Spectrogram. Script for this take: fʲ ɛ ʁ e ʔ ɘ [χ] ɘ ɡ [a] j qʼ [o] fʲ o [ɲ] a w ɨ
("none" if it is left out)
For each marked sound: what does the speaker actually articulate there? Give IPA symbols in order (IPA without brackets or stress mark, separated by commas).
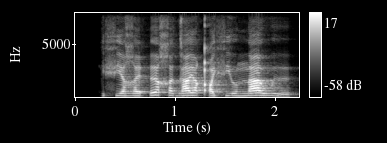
χ, a, ɔ, n̪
